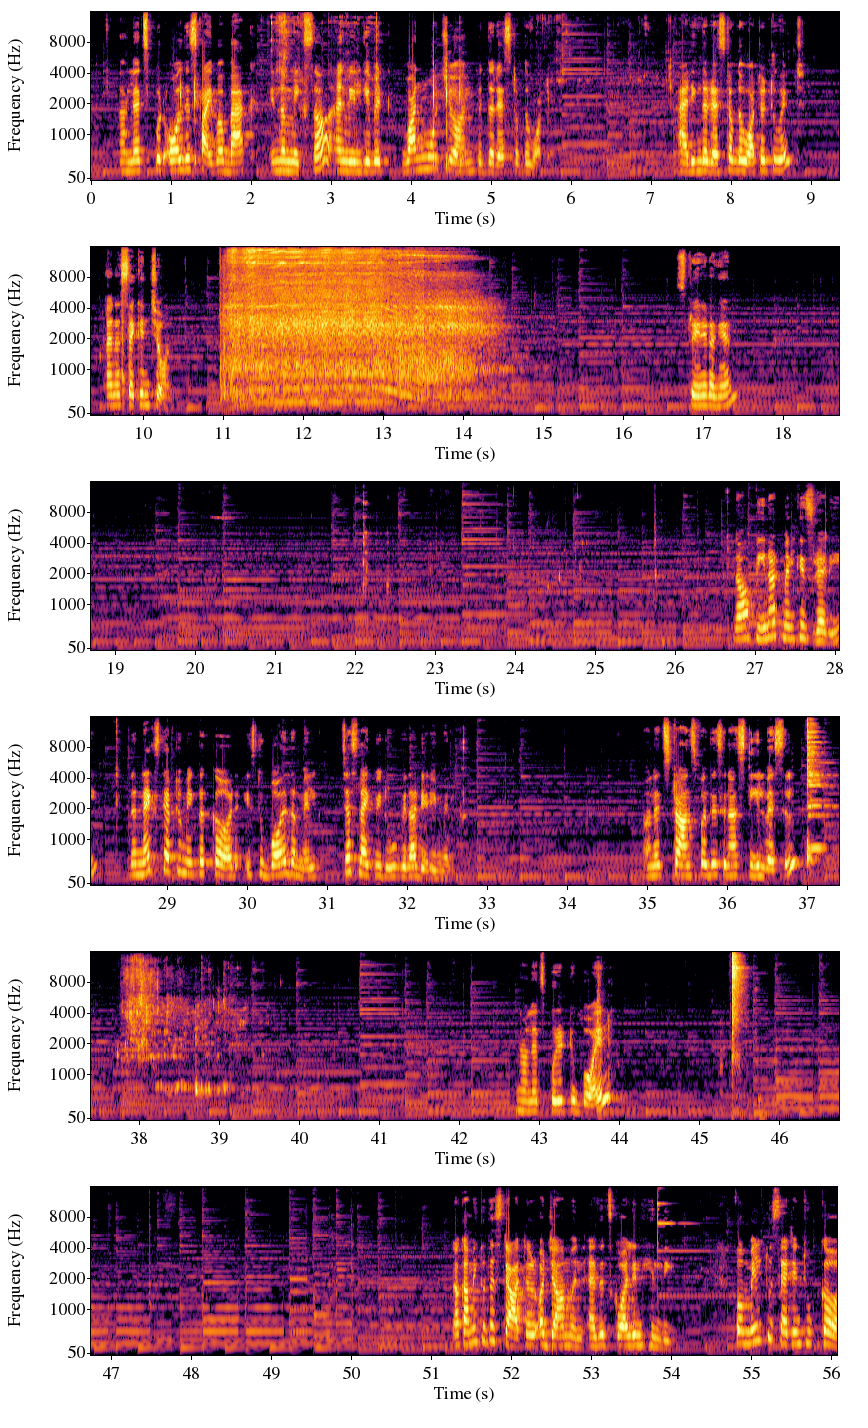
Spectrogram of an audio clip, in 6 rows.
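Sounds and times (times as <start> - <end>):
background music: 0.0 - 56.0
blender motor running: 11.0 - 14.8
milk pouring into steel vessel: 37.7 - 39.8.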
